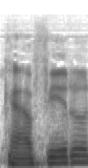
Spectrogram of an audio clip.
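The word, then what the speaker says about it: كافرون: Yang pertama huruf qo qof. Nah, kafirun itu bukan qo tapi ka sudah pasti. Jangan qofi, jangan. Tapi kafirun.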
